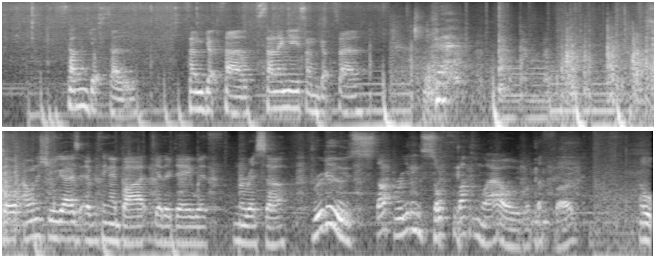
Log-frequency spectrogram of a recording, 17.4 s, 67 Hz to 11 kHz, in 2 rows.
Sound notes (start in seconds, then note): 3.7 speaking in foreign language; 5.8 sighing; 15.2 laughing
